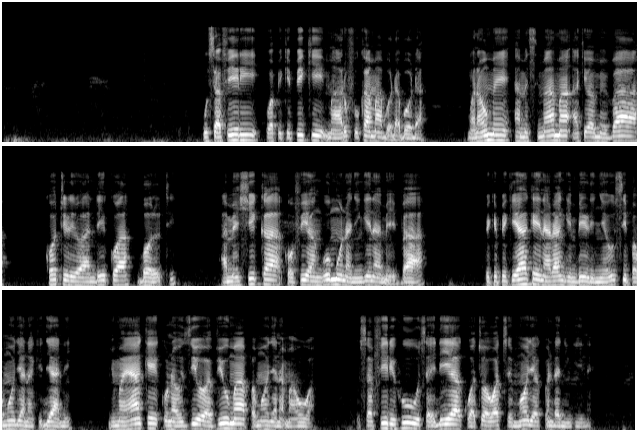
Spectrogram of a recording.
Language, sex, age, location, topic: Swahili, male, 36-49, Dar es Salaam, government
